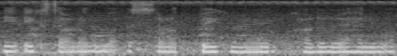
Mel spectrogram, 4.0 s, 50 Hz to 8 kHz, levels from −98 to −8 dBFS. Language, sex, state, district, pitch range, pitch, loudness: Bhojpuri, female, Bihar, Gopalganj, 205-220 Hz, 215 Hz, -27 LUFS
